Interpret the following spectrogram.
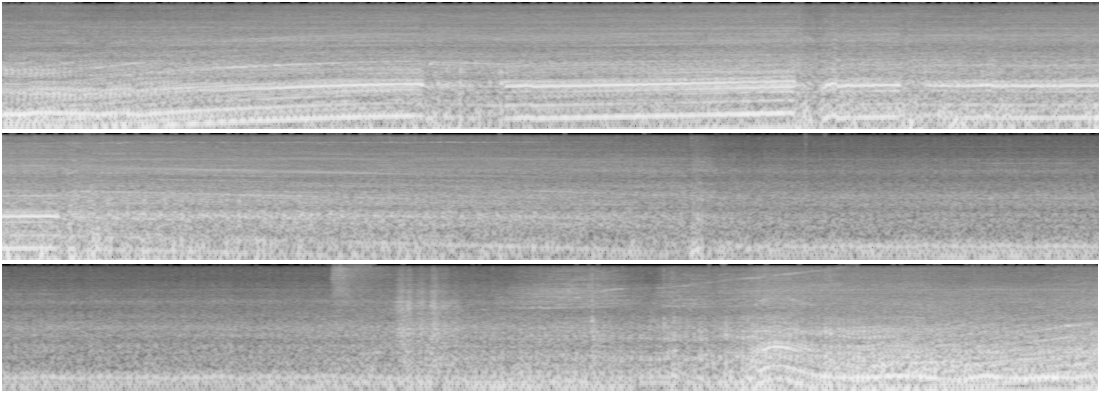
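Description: Motorcycle engine pulling away from a stop, rising in pitch through several upshifts over the first dozen seconds, then running steadily and more quietly at cruising speed with road and wind noise.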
